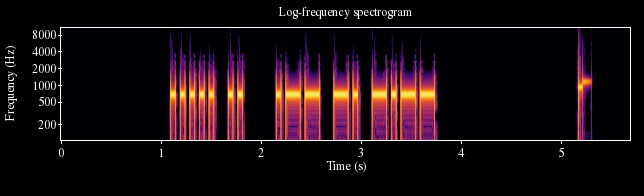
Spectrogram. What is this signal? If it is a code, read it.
Morse code, heard as a keyed tone, about 25 wpm, 700 Hz. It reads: 5I WNY
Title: Winter Field Day Exchanges Encore 25wpm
